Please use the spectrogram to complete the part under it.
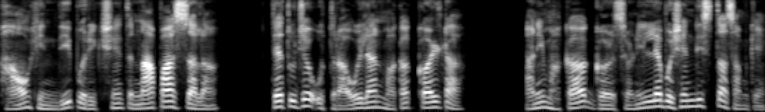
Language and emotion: Goan Konkani, sad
